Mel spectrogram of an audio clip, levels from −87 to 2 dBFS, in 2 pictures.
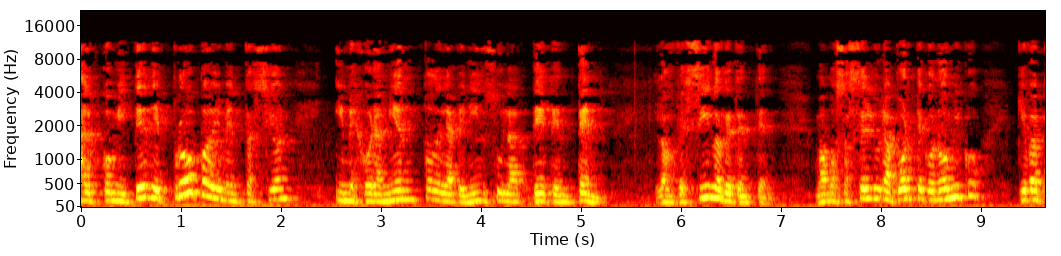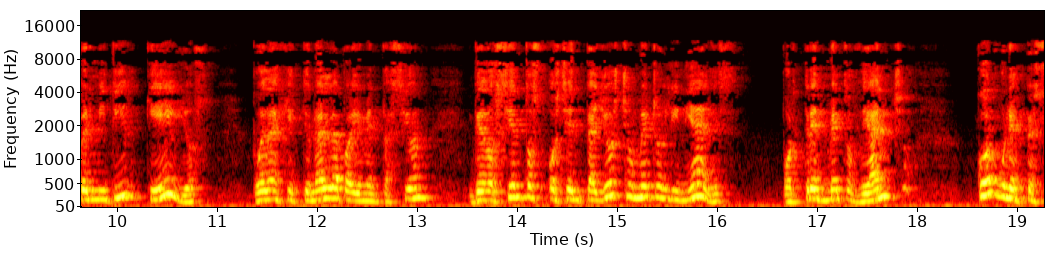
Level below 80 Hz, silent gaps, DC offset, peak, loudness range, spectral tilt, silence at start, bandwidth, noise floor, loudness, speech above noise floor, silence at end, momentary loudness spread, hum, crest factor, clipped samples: -44 dBFS; none; under 0.1%; -2 dBFS; 3 LU; -6 dB/octave; 0 s; 12 kHz; -42 dBFS; -20 LUFS; 23 dB; 0 s; 11 LU; none; 18 dB; under 0.1%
